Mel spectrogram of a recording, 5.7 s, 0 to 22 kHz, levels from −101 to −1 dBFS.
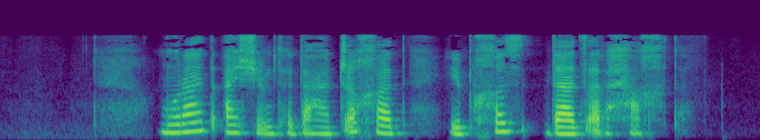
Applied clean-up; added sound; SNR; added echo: none; none; none; none.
